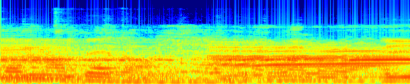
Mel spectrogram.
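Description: Cattle mooing: one long, drawn-out moo that starts about halfway through, its pitch rising a little and then falling.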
